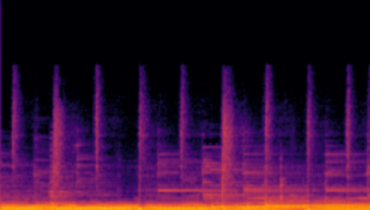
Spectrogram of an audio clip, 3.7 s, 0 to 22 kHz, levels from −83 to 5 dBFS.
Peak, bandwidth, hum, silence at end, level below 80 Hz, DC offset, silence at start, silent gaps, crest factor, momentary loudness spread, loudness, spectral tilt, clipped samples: -2 dBFS; 13.5 kHz; none; 0 s; -24 dBFS; under 0.1%; 0 s; none; 12 dB; 3 LU; -16 LUFS; -7.5 dB/octave; under 0.1%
